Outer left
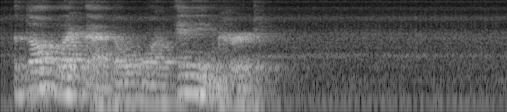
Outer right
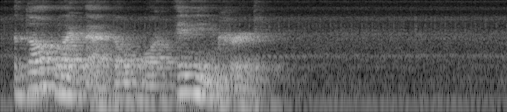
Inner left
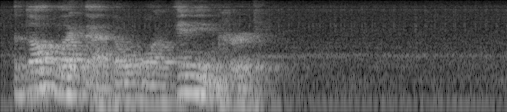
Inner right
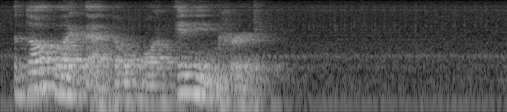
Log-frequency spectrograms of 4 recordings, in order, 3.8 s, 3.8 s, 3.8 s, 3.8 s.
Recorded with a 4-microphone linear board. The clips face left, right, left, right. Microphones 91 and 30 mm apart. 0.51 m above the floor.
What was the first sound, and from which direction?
A man speaking, 5° right (ahead or behind).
